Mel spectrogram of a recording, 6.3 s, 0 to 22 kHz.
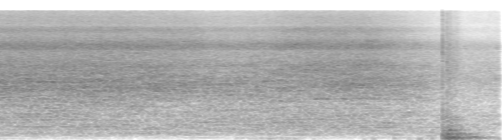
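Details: Kohler K9 steam generator that had thrown error 5, under repair, with fittings still hand-tight and leaking at unsoldered joints. A steady, even hiss of steam with a soft thump near the end. It is boiling and steaming normally.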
